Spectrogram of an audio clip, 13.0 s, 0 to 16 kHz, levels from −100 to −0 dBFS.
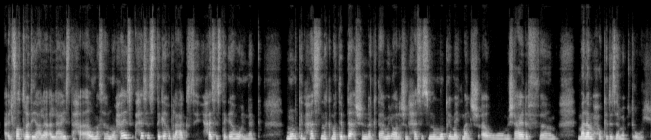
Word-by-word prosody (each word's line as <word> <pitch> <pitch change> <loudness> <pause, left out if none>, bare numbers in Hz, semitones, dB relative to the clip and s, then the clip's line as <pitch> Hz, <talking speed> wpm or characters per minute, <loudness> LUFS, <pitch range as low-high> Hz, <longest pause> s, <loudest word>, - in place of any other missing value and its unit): الفترة 240 -2 +3
دي 215 0 +4
على 190 -1 0
الأقل 205 +3 +1
عايز 215 +3 -1
تحقّقه 200 +2 -1
مثلًا، 230 -1 -3
وحاس 280 +9 +2
حاسس 275 0 -3
تجاهه 245 +1 +1
بالعجز، 180 -5 -3
يعني - - -32
حاسس 220 +1 0
تجاهه 220 +1 0
إنّك 185 -2 -10 0.5
ممكن 240 +1 +1
حاسس 255 +1 -2
إنّك 230 -1 -2
ما 225 - +3
تبدأش 225 +2 +2
إنّك 200 -2 -1
تعمله 220 +4 0
علشان 205 -1 -2
حاسس 230 +1 -4
إنه 215 -1 +3
ممكن 225 +1 +1
ما 205 - +3
يكملش، 195 -1 -4
أو 185 +1 -2
مش 190 +1 -4
عارف 220 +1 +1 0.7
ملامحه 210 0 +5
كده 210 +2 -4
زي 200 0 -3
ما 190 -1 -3
بتقول؟ 185 -1 -11
215 Hz, 165 wpm, -21 LUFS, 195-230 Hz, 0.7 s, ملامحه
